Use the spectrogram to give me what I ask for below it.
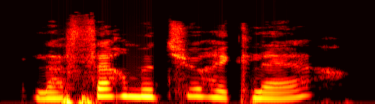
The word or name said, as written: fermeture eclair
